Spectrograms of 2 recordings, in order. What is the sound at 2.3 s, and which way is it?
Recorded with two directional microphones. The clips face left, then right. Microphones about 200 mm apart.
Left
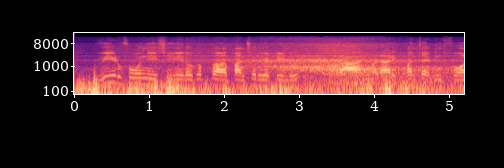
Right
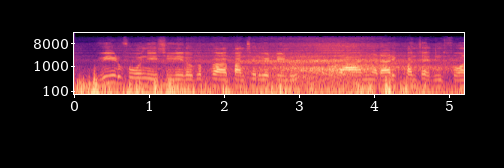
Speech, 60° right (ahead or behind).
